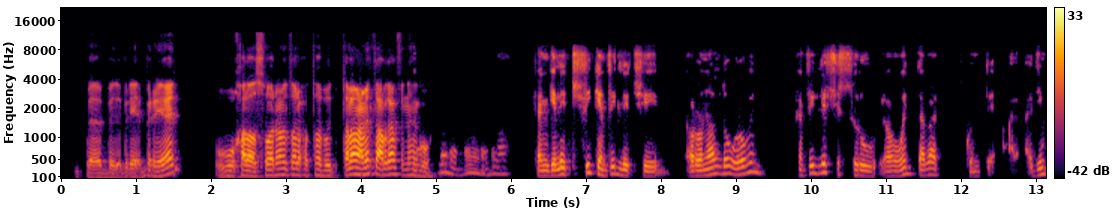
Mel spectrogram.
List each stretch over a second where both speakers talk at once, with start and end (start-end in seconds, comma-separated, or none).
none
